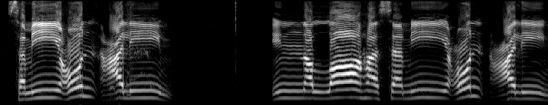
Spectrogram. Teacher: اس لیے کہ تنوین کے بعد کیا ہے؟ عین, اور عین حرف حلقی ہے, حروف حلقیہ میں سے ہے, تو اس لیے یہاں غنہ نہیں کریں گے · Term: اظہار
